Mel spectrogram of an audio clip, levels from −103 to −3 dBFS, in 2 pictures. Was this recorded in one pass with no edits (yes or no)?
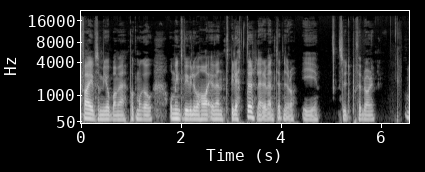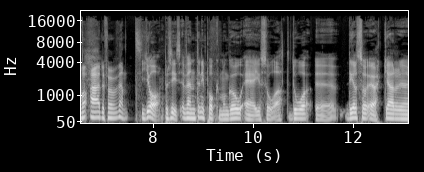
no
